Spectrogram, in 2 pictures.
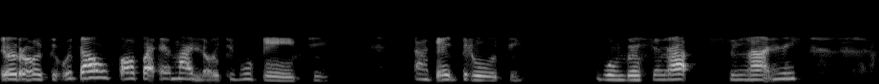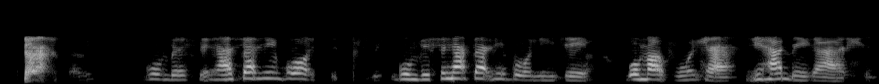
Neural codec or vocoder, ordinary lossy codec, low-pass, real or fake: codec, 16 kHz, 1 kbps, FreqCodec, larger model; none; 3.6 kHz; fake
